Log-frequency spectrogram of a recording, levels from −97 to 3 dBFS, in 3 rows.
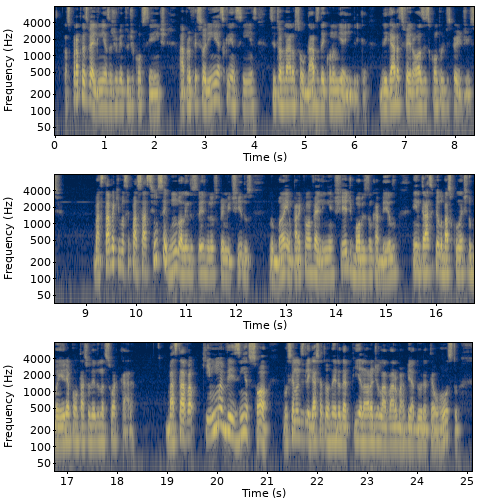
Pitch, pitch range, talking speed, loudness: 125 Hz, 120-155 Hz, 185 wpm, -23 LUFS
